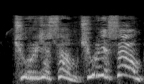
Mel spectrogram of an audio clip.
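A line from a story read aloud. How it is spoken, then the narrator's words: Piglet shouting. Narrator (Russian): закричал поросенок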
